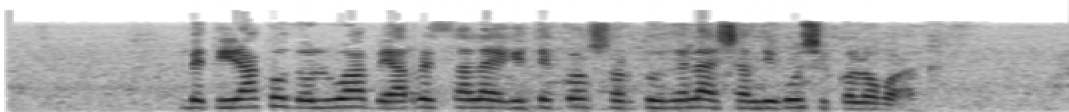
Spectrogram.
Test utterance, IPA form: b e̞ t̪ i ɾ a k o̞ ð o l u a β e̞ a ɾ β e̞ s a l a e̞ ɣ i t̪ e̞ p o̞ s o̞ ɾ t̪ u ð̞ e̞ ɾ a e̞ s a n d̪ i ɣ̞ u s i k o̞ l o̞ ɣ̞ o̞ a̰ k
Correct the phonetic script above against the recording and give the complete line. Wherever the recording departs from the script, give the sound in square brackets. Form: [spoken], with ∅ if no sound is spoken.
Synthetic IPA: b e̞ t̪ i ɾ a k o̞ ð o l u a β e̞ a ɾ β e̞ s a l a e̞ ɣ i t̪ e̞ [k] o̞ s o̞ ɾ t̪ u ð̞ e̞ [l] a e̞ s a n d̪ i ɣ̞ u s i k o̞ l o̞ ɣ̞ o̞ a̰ k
